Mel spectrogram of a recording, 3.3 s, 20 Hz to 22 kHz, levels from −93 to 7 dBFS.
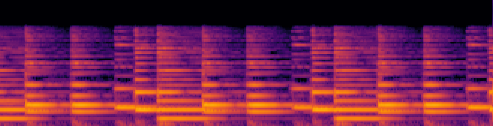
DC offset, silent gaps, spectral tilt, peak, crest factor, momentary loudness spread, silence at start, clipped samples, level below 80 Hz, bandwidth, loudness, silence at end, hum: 0.2%; none; -3.5 dB/octave; -4 dBFS; 12 dB; 3 LU; 0 s; under 0.1%; -52 dBFS; 9.6 kHz; -17 LUFS; 0 s; none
